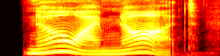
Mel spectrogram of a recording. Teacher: Your voice goes down at the end.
